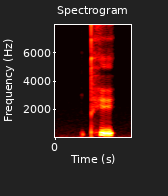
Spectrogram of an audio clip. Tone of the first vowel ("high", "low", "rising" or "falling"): low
